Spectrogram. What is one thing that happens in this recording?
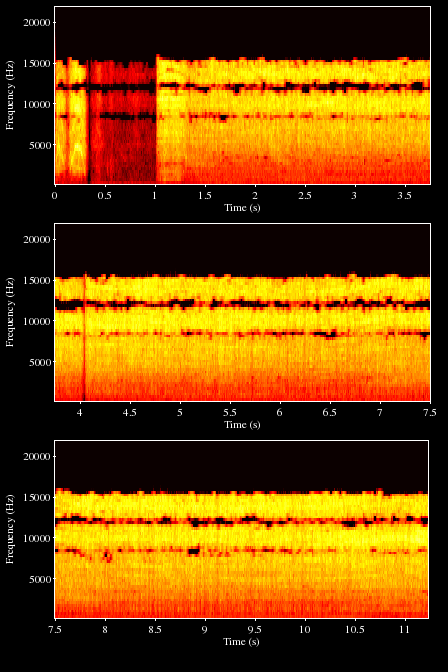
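A pump sprayer hisses steadily, spraying foam.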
